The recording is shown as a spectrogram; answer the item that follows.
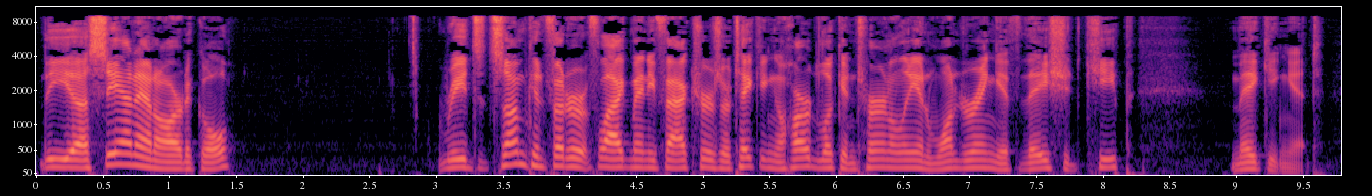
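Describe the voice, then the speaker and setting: On a studio mic with a clean sound and no echo, this radio talk show host from Florida speaks at normal speed in a voice on the high side. Running his morning call-in program, he's earnest and opinionated and frequently starts over mid-thought.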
